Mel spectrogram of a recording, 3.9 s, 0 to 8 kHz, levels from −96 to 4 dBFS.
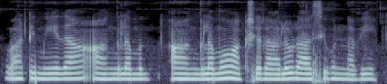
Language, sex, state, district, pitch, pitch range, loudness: Telugu, female, Telangana, Hyderabad, 190 Hz, 185-195 Hz, -17 LUFS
